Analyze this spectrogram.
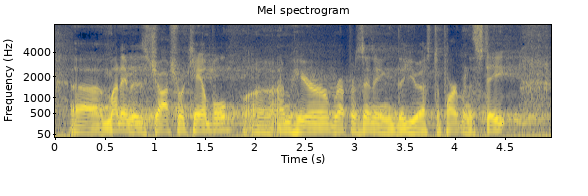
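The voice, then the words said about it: Hoarse voice. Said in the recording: “I'm actually hoarse”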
